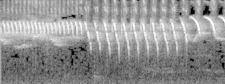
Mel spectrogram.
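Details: Agitated canary singing furiously inside its cage: a fast high trill of rapid repeated notes, shifting into a series of downward-sweeping whistled notes repeated several times per second.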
